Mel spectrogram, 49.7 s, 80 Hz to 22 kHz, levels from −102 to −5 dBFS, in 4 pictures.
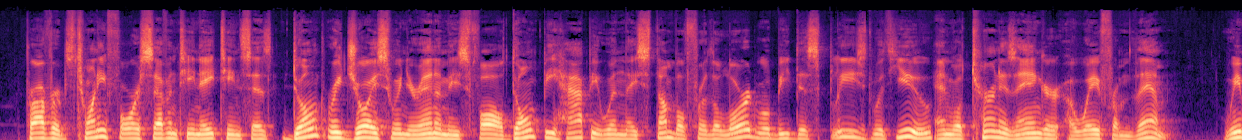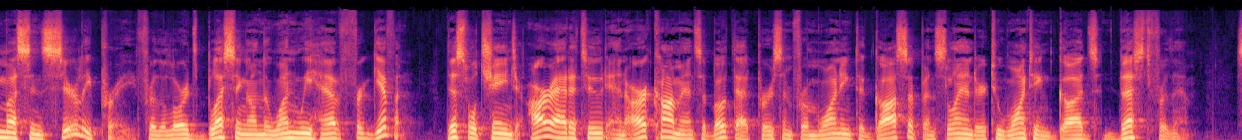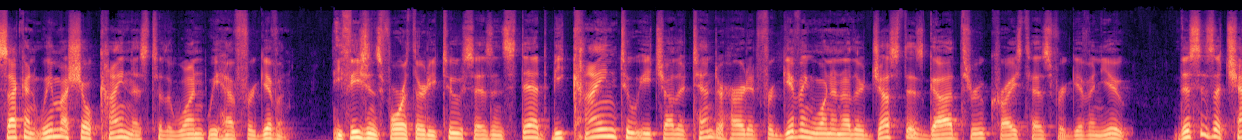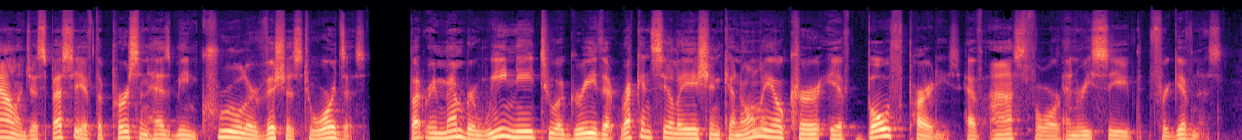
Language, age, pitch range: English, 60-79, 120-150 Hz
